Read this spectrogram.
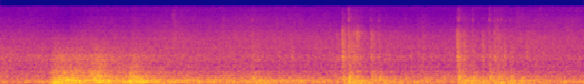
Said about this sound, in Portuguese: Tá caindo tudo, velho. Meu Deus. é que eu tô no meio da chuva, mano. Tô aqui pertinho da janela. Só vendo a chuva. E os trovões e os raios.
